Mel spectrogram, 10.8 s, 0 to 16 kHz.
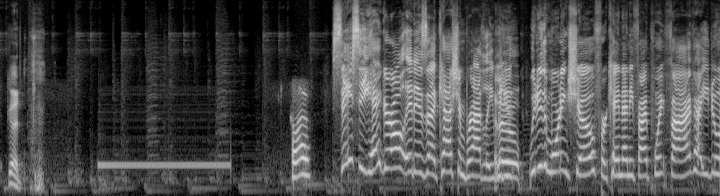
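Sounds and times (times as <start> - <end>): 
quiet music: 0.0 - 10.7
speech: 0.1 - 0.7, 4.4 - 10.7
telephone ring tone of a call placed by radio hosts: 1.5 - 3.5.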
